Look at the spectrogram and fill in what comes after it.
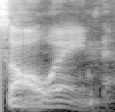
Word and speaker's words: Samhain: Also, a couple of weeks ago, or a couple of days ago, I found out that it's pronounced Samhain, not Samhain.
